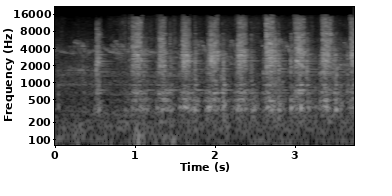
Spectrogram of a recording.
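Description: Close ratchet strokes tightening a 17 mm front brake bolt on a 2011 Nissan Quest, a steady run of about nine raspy clicking pulls in an even rhythm, heard alone without talk.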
